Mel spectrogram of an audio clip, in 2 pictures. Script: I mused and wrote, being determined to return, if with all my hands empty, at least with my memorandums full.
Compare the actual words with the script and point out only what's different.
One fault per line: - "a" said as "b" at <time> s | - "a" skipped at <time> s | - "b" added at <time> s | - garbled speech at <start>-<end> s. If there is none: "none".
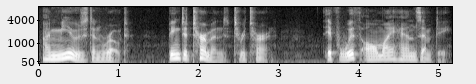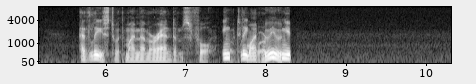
- garbled speech at 7.5-8.3 s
